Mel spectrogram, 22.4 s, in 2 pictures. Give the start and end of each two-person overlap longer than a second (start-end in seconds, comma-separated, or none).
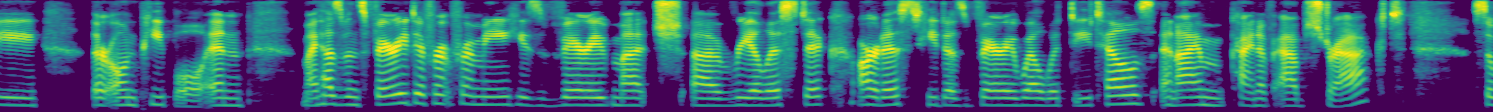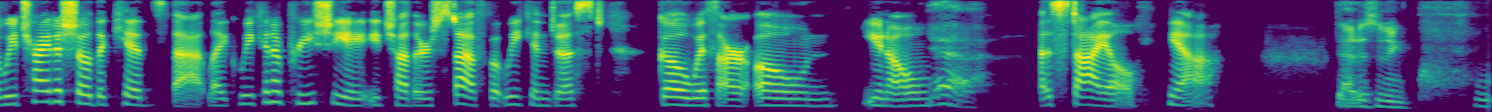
none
